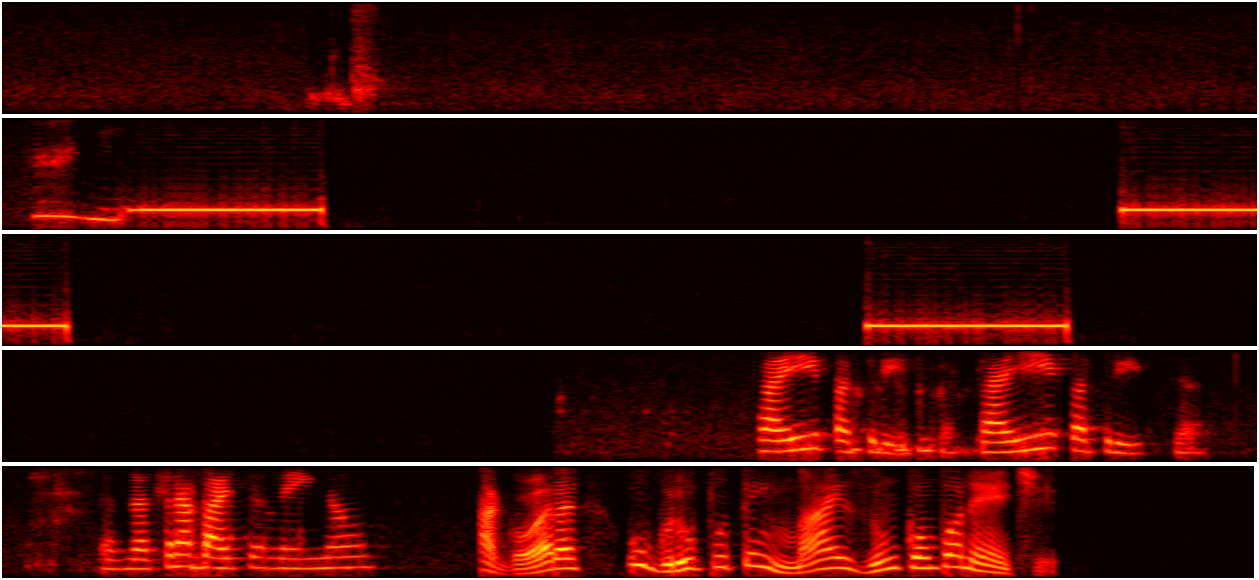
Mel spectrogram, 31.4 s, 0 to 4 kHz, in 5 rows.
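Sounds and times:
speech: 0:06.6 - 0:07.1, 0:22.6 - 0:24.9, 0:25.6 - 0:30.4
telephone ringback tone while a call is being placed: 0:06.9 - 0:07.9, 0:11.9 - 0:12.9, 0:16.9 - 0:17.9.

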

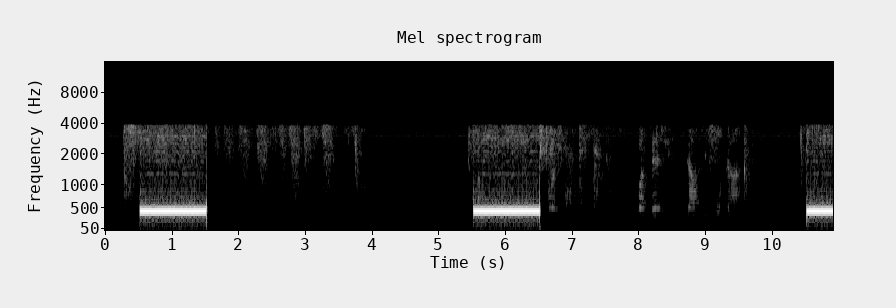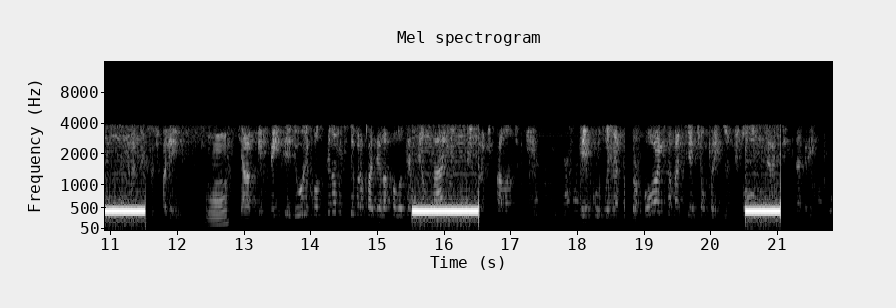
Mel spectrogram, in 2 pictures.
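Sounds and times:
telephone ringback tone from a call ringing out: 0:00.5 - 0:01.6, 0:05.5 - 0:06.5, 0:10.5 - 0:11.5, 0:15.5 - 0:16.5, 0:20.5 - 0:21.1.

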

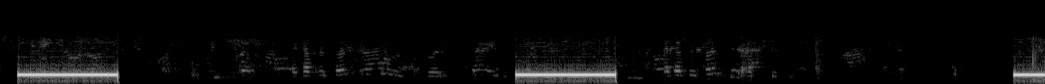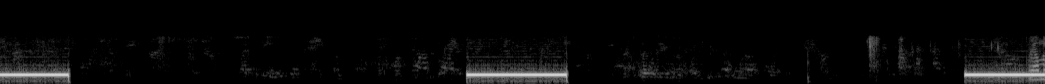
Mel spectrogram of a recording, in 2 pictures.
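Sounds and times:
telephone ringing unanswered: 0:00.2 - 0:01.2, 0:05.2 - 0:06.2, 0:10.2 - 0:11.2, 0:15.1 - 0:16.2, 0:20.1 - 0:20.8.

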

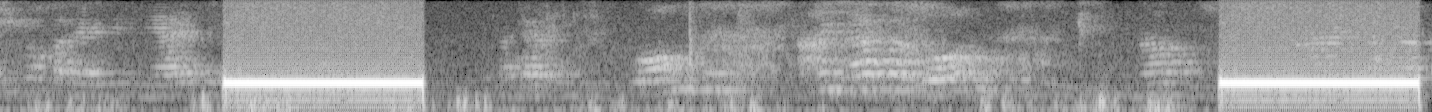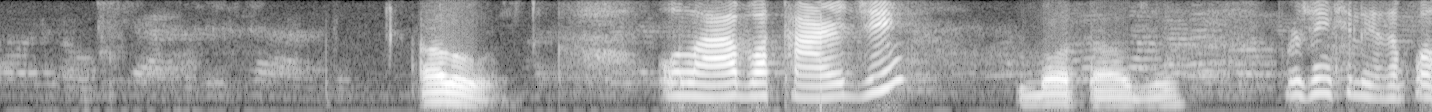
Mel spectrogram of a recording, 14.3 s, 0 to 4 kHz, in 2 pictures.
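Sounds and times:
telephone ringing tones of a call being placed: 0:01.1 - 0:02.2, 0:06.1 - 0:07.1
speech: 0:09.3 - 0:09.7, 0:10.6 - 0:14.3.

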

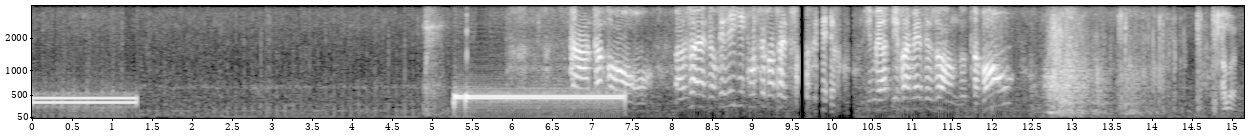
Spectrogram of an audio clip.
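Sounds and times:
telephone tones on the line during a call transfer: 0:00.0 - 0:01.3, 0:05.3 - 0:07.4
people talking: 0:06.4 - 0:12.3.

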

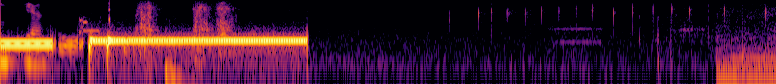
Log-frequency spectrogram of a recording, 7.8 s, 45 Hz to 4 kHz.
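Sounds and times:
telephone line tone during a call transfer: 0:00.0 - 0:03.1
faint clicks: 0:04.4 - 0:07.7.

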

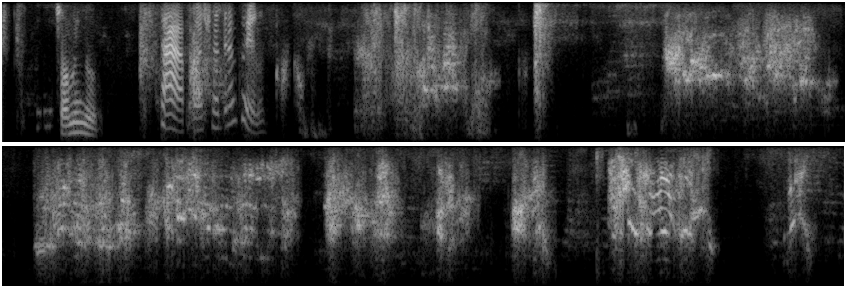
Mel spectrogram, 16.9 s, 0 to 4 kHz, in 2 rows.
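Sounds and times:
speech: 0:00.6 - 0:05.0
dog whimpering and yipping: 0:06.6 - 0:13.0, 0:14.5 - 0:15.6.

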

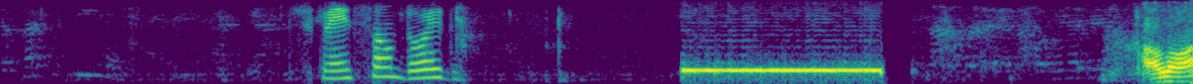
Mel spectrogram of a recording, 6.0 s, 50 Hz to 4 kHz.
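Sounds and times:
speech: 0:01.6 - 0:02.4, 0:05.8 - 0:05.9
telephone busy tone beep after a dropped call: 0:03.4 - 0:04.4.

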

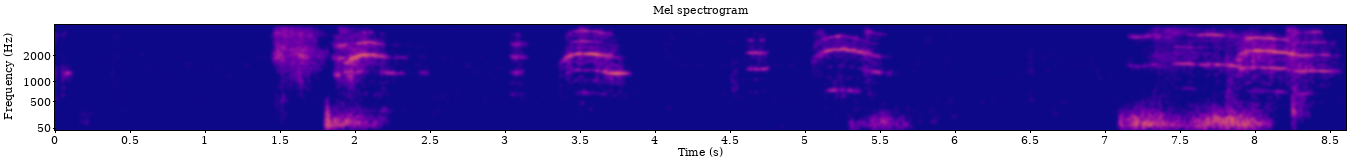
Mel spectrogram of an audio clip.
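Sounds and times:
cat meowing: 0:01.9 - 0:02.5, 0:03.1 - 0:03.9, 0:04.6 - 0:05.6, 0:07.2 - 0:08.5.

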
